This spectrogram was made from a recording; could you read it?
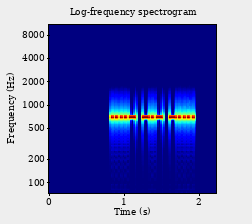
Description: Morse code, heard as a keyed tone, about 40 wpm, 690 Hz. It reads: 4K6
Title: Callsign Prefixes for Top 100 DXCC - 40wpm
